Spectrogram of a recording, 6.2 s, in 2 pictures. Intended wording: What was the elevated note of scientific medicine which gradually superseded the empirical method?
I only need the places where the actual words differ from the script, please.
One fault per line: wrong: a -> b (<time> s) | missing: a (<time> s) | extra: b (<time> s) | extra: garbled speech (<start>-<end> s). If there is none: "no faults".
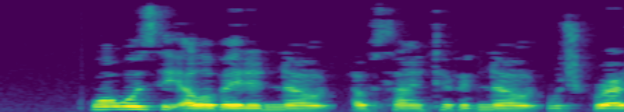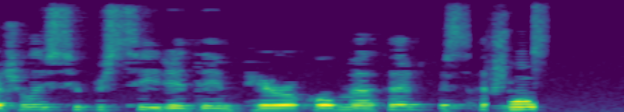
wrong: medicine -> note (2.4 s)
extra: garbled speech (5.3-5.9 s)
